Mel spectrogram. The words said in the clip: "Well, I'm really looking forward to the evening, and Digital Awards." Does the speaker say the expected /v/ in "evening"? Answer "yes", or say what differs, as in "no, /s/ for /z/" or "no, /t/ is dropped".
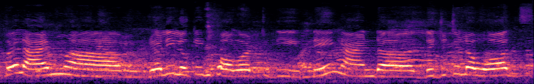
yes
